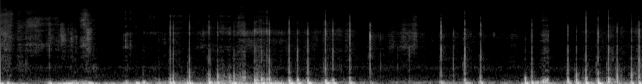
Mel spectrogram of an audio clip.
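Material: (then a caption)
Plastic. Long nails tap and scratch rapidly on a flat, blue, rectangular plastic cardholder held in the hands. Quick, dry, clicking taps mix with scratchy rubbing in a dense, irregular patter, with a brief quieter stretch in the middle. The sound is mostly low and thuddy, with short, sharp clicks that die away almost instantly.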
